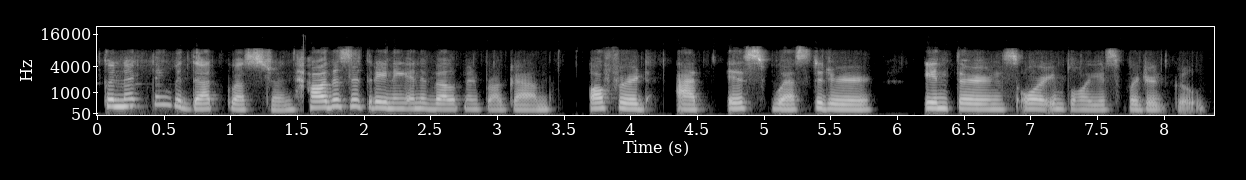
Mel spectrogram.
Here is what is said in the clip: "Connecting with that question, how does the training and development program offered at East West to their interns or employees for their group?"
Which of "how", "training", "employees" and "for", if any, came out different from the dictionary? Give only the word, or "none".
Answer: employees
